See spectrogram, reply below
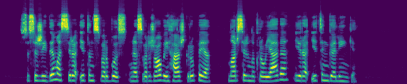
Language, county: Lithuanian, Vilnius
